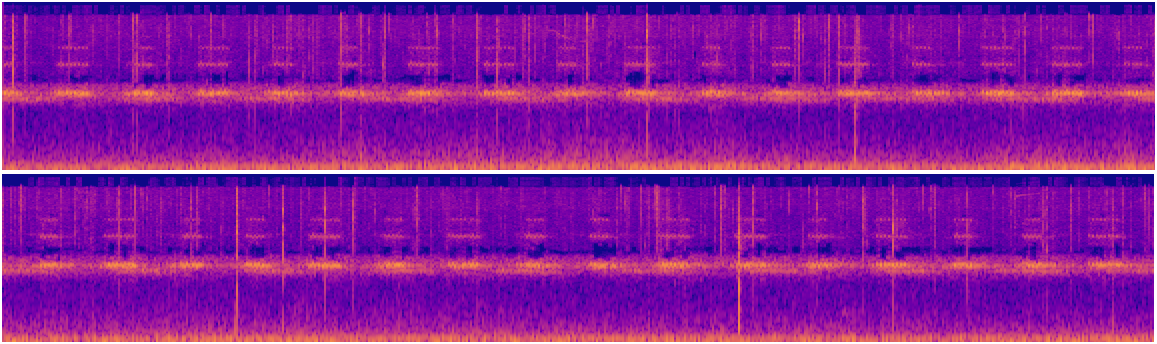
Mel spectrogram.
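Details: Crickets chirp through the night at a starlit camping spot, their high pulsed trill running unbroken and regular, accompanied by frequent campfire crackles and pops and a steady low background rumble.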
